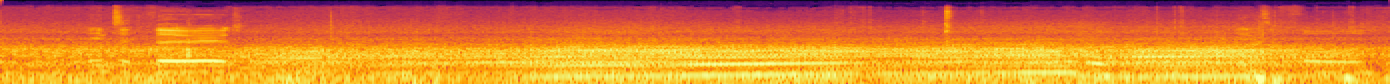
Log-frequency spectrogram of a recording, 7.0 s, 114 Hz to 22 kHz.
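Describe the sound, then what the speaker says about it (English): A 2005 Aston Martin DB9 in sport mode on a wet road, its engine note rising steadily through the gears, loud and close from inside the cabin, with a voice speaking over it. "But this is what sport mode sounds like."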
